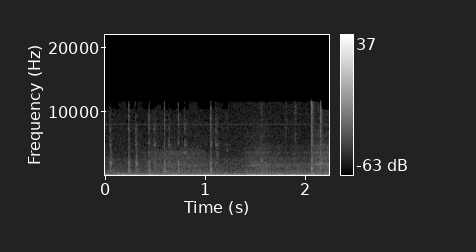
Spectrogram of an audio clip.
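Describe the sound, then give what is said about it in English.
Rapid mouse clicks as a check-in button is pressed over and over, many quick faint taps in a steady stream. “So again, I have the big obvious check-in button, so we'll just click that a whole bunch of times.”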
